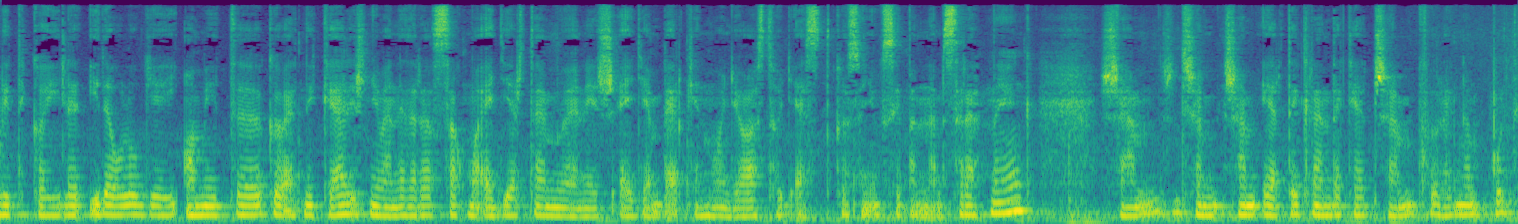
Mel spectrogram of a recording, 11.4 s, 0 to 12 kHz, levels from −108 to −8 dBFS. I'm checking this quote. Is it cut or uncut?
cut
